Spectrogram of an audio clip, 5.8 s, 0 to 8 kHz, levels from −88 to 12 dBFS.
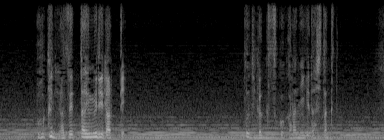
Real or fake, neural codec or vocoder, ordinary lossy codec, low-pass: real; none; none; none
